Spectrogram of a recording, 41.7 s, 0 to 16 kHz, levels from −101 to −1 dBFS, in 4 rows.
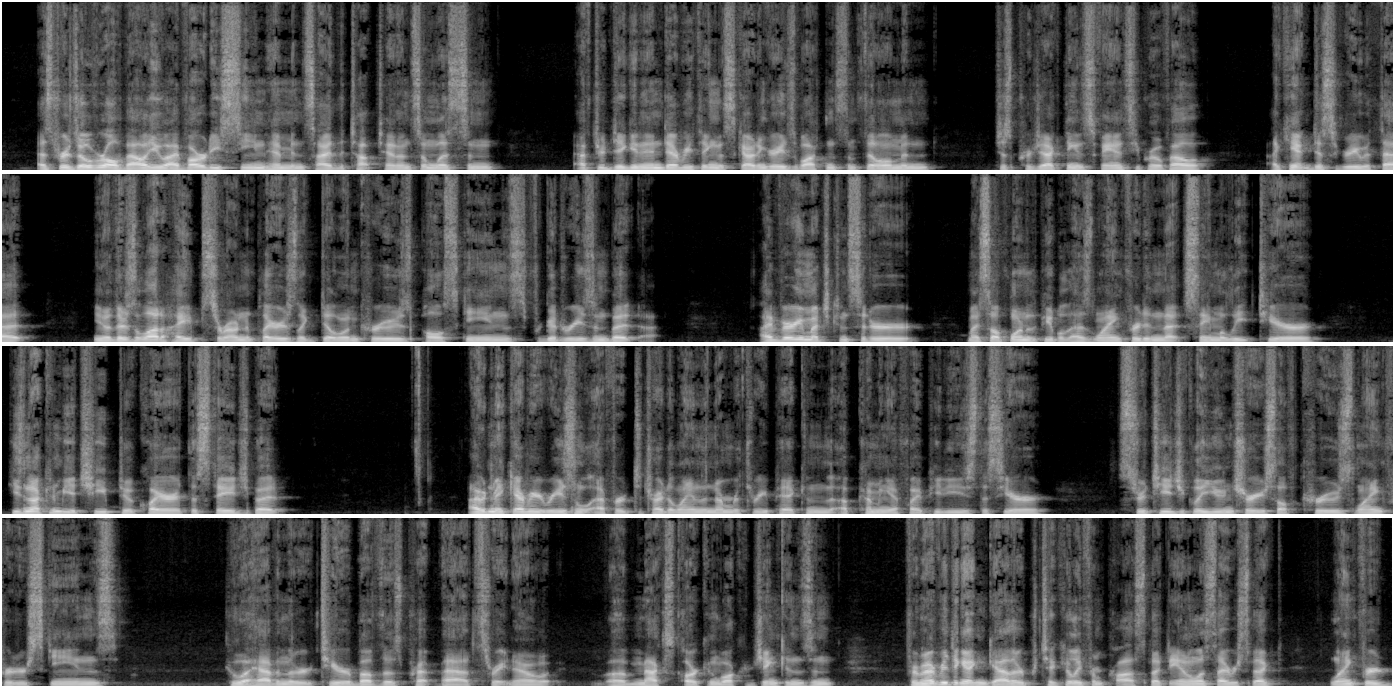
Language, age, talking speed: English, 30-49, 210 wpm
